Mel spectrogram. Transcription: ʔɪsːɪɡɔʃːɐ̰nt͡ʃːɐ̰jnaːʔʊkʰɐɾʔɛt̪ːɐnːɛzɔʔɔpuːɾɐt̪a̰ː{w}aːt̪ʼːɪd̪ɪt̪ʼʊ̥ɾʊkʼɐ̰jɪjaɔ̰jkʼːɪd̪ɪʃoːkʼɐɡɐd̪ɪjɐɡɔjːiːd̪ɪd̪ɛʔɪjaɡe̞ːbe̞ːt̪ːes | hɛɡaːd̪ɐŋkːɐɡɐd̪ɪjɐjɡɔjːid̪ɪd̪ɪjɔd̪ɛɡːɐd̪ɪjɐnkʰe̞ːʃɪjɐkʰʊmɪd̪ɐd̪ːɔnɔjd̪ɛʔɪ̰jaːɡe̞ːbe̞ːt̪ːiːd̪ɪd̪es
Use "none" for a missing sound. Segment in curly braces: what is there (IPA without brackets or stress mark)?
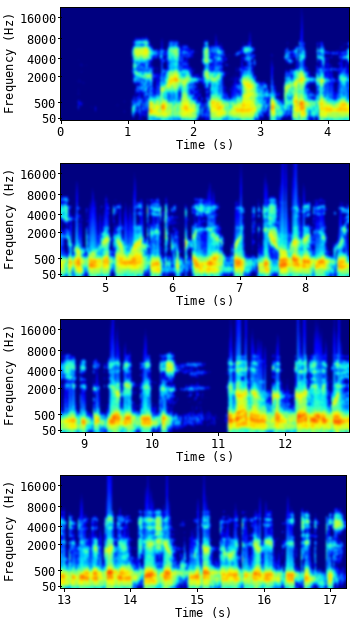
w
